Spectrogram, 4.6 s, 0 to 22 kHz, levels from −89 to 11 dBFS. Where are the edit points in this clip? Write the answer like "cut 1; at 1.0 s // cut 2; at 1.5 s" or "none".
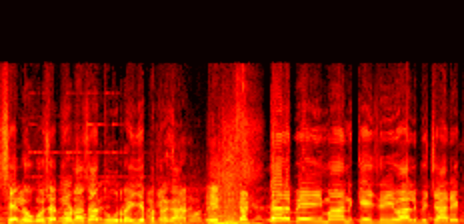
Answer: cut 1; at 2.3 s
